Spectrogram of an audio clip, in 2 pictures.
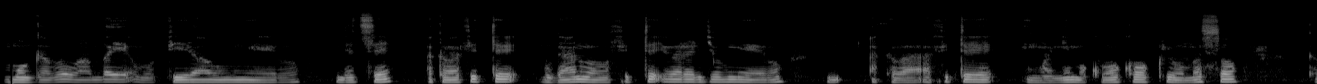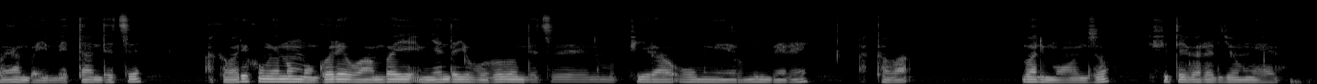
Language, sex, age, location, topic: Kinyarwanda, male, 18-24, Huye, health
